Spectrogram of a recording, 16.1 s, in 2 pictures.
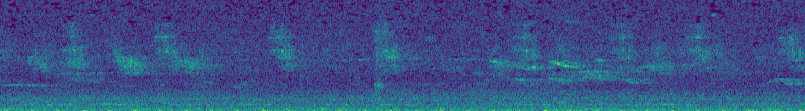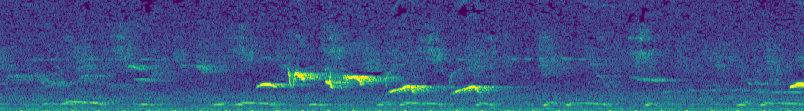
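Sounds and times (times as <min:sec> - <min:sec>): steady background hiss: 0:00.0 - 0:16.0
birds chirping and calling: 0:08.2 - 0:16.0.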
